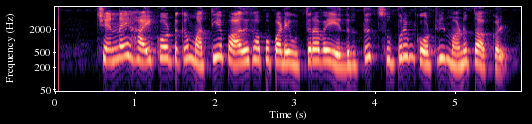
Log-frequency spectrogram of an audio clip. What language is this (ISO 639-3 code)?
tam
